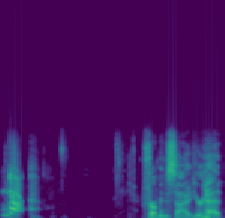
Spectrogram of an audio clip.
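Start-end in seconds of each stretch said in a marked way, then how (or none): 0.1-0.4 high, abrupt warning cry; quick high-pitched burst; sudden warning. Acted. Game master voicing a warning heard in the player's head, sudden and high. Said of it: "You hear the words".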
